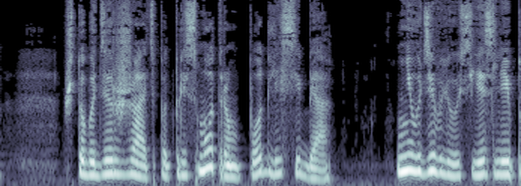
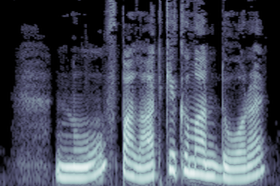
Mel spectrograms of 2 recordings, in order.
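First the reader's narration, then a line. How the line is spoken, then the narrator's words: Uncertain young man. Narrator (Russian): неуверенно ответил парень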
